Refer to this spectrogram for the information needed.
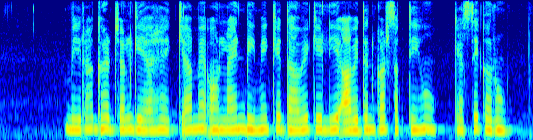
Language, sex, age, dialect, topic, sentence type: Hindi, female, 18-24, Garhwali, banking, question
